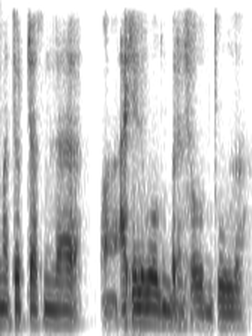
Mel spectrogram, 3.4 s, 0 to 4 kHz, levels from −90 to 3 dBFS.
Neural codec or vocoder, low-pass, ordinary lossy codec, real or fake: none; 3.6 kHz; AAC, 16 kbps; real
